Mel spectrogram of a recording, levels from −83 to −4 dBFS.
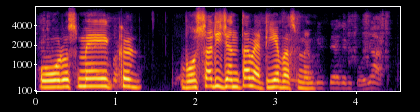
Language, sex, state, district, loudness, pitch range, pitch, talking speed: Hindi, male, Madhya Pradesh, Bhopal, -12 LUFS, 210-260 Hz, 230 Hz, 130 wpm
